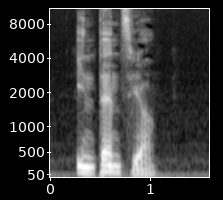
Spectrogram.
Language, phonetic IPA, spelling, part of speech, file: Polish, [ĩnˈtɛ̃nt͡sʲja], intencja, noun, Pl-intencja.ogg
